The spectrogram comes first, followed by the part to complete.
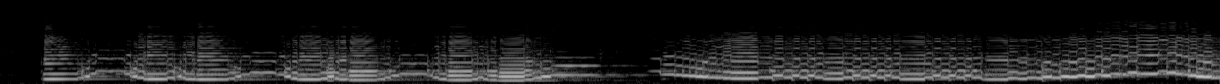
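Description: Unaccompanied soprano saxophone playing rapid leaping arpeggio figures, starting about half a second in, breaking off briefly for a breath about six seconds in, then resuming with a line that climbs near the end.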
